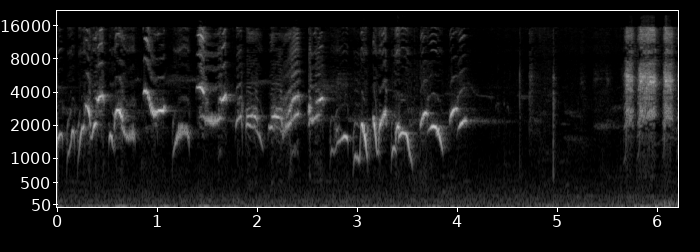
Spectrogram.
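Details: Captive white-rumped shama's song, used to stir another caged bird to sing: lower slurred whistles with a slightly rough, squawky edge, a quiet gap, then a sudden buzzy burst.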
